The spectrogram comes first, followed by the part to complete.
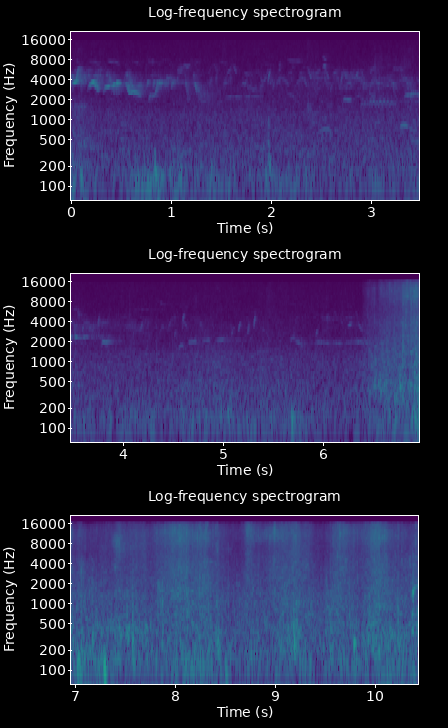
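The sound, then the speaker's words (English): A willow warbler sings soft, high, descending phrases over quiet outdoor ambience, then loud rustling noise swamps the birdsong for the last few seconds. “And here it's very much the, the willow warbler like this one.”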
